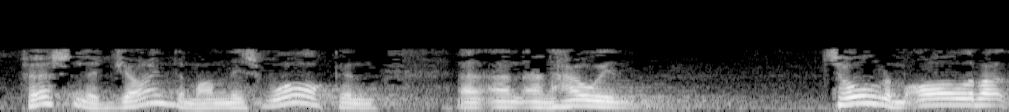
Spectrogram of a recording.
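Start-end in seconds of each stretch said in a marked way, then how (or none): none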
